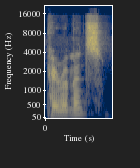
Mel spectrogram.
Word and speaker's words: pyramids: Um, and then with the word pyramids, you stressed mids, but you need to stress the first syllable, p, pyramids, like that. Yeah. Pyramids. You need to stress the first one.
